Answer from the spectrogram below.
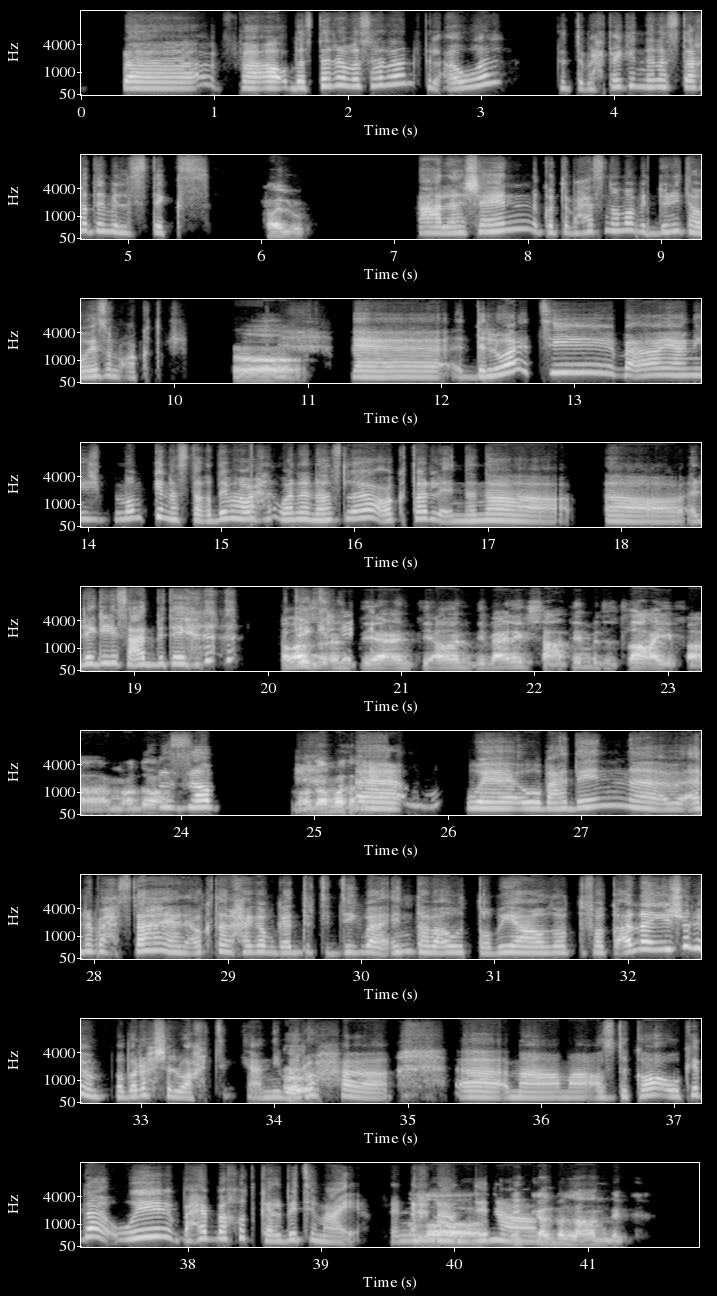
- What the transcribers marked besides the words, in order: in English: "الsticks"; laughing while speaking: "بت بتجري"; laugh; in English: "Usually"
- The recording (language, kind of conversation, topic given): Arabic, unstructured, عندك هواية بتساعدك تسترخي؟ إيه هي؟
